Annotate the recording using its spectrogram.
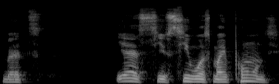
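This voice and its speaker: Very slowly, a man speaks at a medium pitch with fairly even intonation and a non-native accent. The recording is very clean, with a silent background. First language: not English. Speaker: vlogger. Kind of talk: casual monologue. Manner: hesitant, with fillers.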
